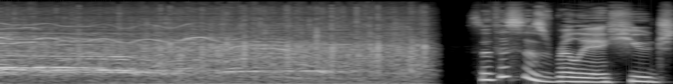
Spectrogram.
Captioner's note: applause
